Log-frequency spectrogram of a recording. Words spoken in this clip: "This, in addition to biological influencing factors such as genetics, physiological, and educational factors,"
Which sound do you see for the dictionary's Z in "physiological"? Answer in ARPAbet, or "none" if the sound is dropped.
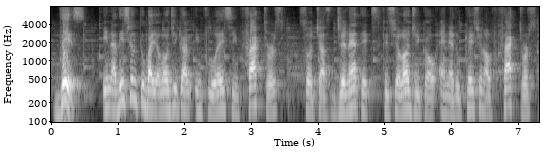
S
